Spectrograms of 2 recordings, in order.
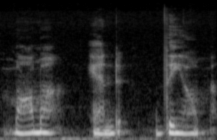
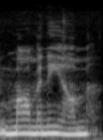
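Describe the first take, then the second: First: Each word is said fully and separately. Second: The words blur together into 'Mama Nim'.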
